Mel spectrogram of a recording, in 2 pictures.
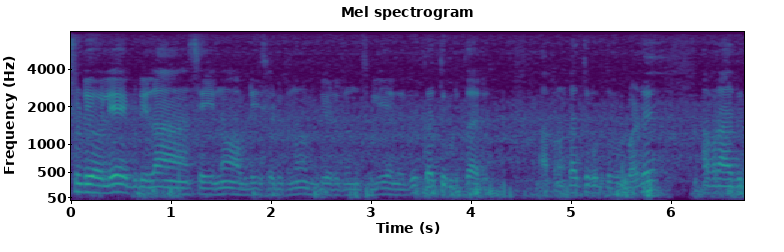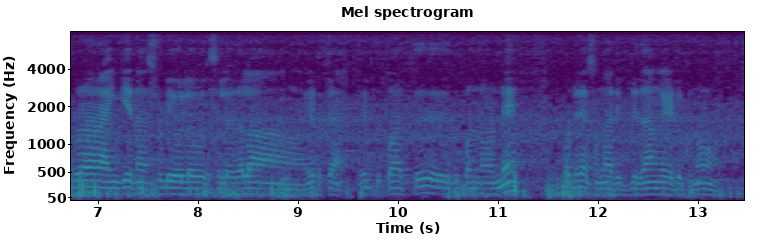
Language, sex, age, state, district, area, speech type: Tamil, male, 60+, Tamil Nadu, Viluppuram, rural, spontaneous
